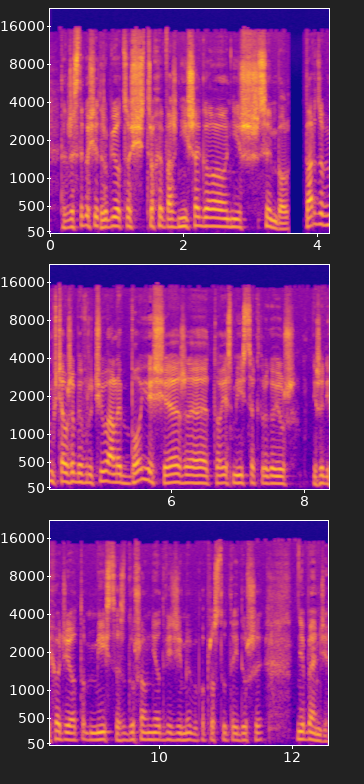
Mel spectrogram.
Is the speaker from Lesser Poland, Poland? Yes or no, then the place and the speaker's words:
yes; Kraków, Lesser Poland, Poland; a Kraków to moje rodzinne miasto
